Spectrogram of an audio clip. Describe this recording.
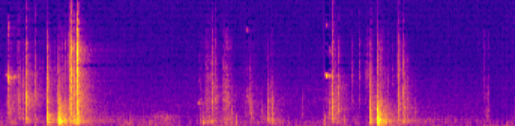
door opened and closes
